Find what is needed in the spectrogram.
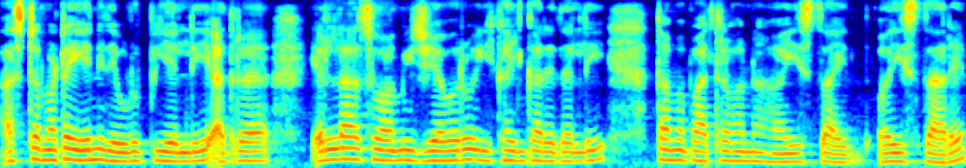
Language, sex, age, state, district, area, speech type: Kannada, female, 30-45, Karnataka, Udupi, rural, spontaneous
